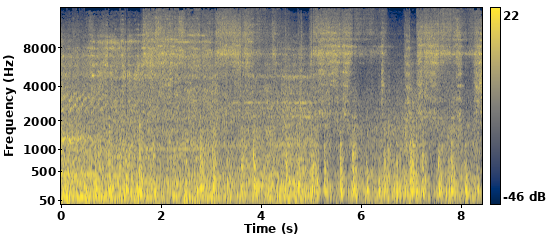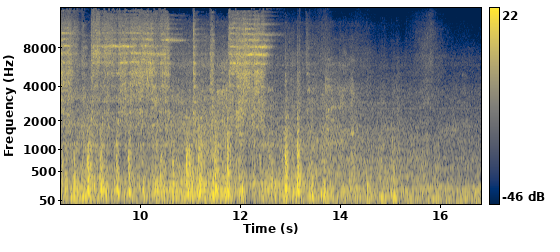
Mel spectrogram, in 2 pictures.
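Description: Electric multiple-unit trains running over pointwork, with a steady rumble and a quick run of wheel clicks over the rail joints and points. The clicking is thickest in the middle, then the sound dies away near the end as the trains draw off.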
